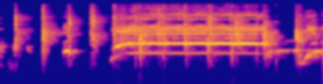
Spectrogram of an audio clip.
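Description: A few loud, separate hand claps from a church conference host, followed by a long sustained vocal whoop and more voices.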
